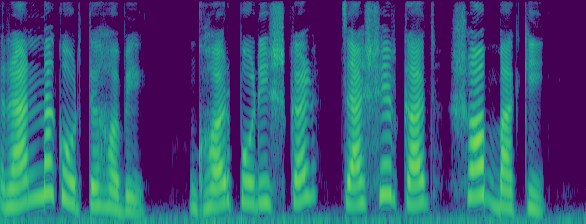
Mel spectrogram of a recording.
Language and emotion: Bengali, neutral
